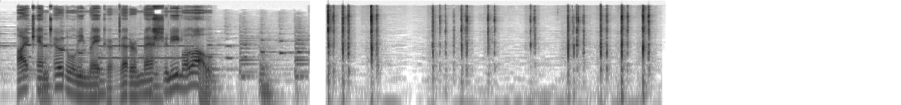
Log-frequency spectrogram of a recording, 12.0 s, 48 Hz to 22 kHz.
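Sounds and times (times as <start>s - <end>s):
computer keyboard typing: 4.4s - 8.8s.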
